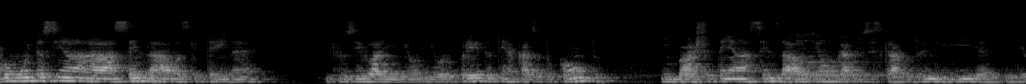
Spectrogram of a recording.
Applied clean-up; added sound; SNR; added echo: neural separator model SepFormer DNS4.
